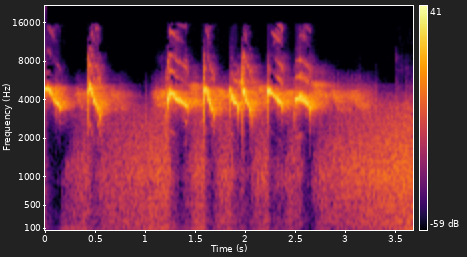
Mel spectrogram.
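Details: Oriental white-eye in a minor moult, 3 June 2022, in open song: clear, high, sweet notes, each sliding downward, given in a short, lively series of about seven phrases.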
